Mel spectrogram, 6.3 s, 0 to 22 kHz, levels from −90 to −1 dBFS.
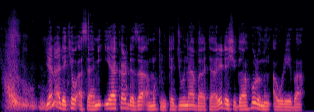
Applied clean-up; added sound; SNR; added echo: neural mask model Resemble Enhance denoiser.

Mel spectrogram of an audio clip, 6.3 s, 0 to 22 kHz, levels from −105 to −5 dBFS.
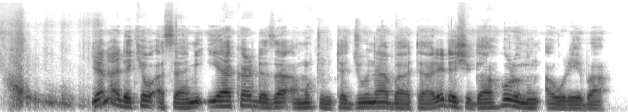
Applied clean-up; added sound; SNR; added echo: neural mask model RNNoise.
